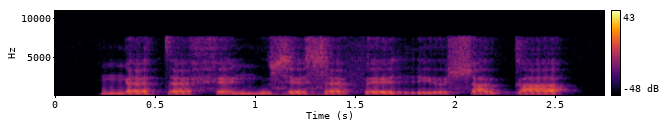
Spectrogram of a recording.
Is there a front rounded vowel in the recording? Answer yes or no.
no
